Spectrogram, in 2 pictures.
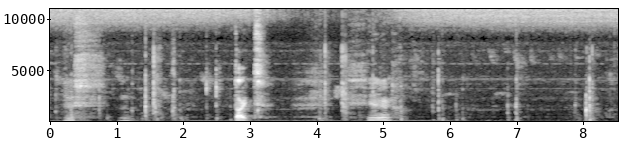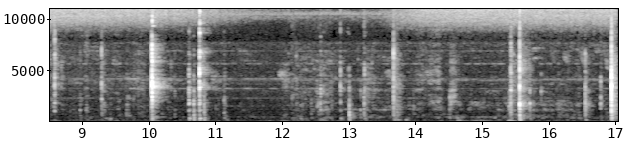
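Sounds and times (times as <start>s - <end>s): plastic parts clicking and knocking: 0.0s - 2.9s, 4.0s - 11.4s, 12.1s - 14.6s, 15.3s - 17.0s.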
